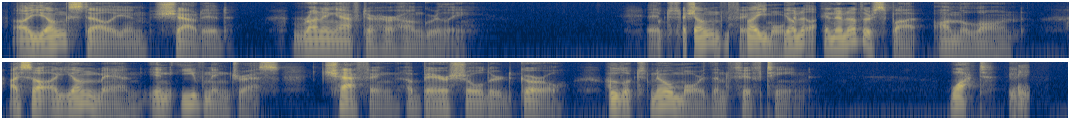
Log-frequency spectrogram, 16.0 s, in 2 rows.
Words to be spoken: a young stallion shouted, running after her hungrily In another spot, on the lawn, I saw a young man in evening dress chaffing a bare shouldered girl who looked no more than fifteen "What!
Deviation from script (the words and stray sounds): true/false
true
